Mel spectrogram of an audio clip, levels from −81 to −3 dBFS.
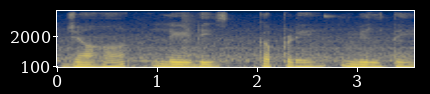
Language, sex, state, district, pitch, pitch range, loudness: Hindi, female, Haryana, Rohtak, 115 Hz, 110-120 Hz, -16 LUFS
